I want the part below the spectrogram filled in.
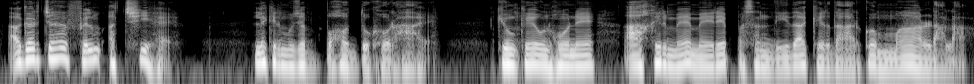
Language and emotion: Urdu, sad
